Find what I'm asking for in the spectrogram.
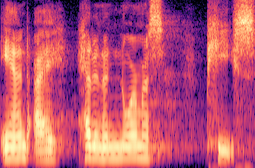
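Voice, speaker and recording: Over a very clean recording with a silent background, a woman of medium pitch speaks in a monotone, flat intonation. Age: 70s. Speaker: cancer patient. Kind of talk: testimony. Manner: halting.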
